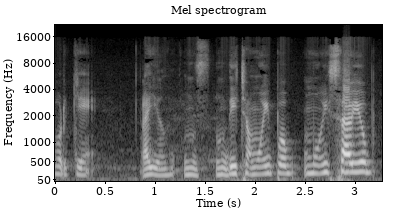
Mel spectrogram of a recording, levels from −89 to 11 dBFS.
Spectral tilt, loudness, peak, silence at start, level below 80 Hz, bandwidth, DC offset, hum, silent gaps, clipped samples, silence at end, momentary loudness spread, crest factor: -4.5 dB/octave; -15 LUFS; 0 dBFS; 0 s; -38 dBFS; 16 kHz; under 0.1%; none; none; 0.2%; 0.1 s; 13 LU; 16 dB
